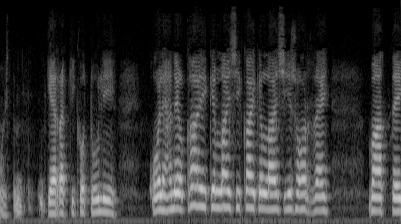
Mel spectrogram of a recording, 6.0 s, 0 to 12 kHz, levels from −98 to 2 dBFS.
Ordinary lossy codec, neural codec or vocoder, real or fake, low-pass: MP3, 48 kbps; vocoder, 44.1 kHz, 128 mel bands every 512 samples, BigVGAN v2; fake; 10.8 kHz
